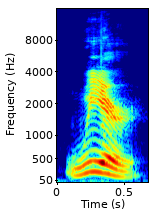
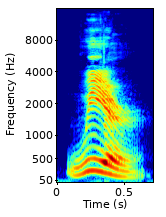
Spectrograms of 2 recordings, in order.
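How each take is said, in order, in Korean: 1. w 뒤의 모음은 분명한 ee 소리예요. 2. w 뒤의 모음은 분명한 ee 소리예요.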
